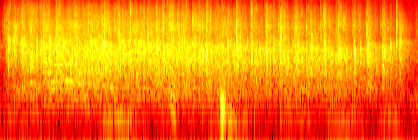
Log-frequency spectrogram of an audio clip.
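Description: A sustained round of audience applause, many hands clapping densely and steadily at a loud, even level for several seconds before tapering slightly at the end.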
